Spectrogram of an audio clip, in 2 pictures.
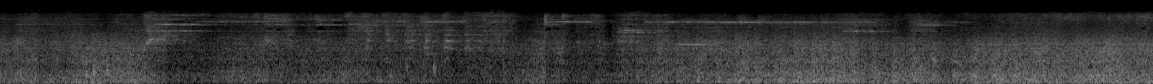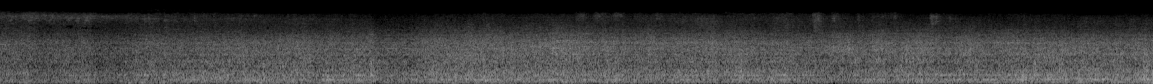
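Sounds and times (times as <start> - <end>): train wheels on rails: 0.0 - 23.0
high wheel squeals: 1.5 - 9.7.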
